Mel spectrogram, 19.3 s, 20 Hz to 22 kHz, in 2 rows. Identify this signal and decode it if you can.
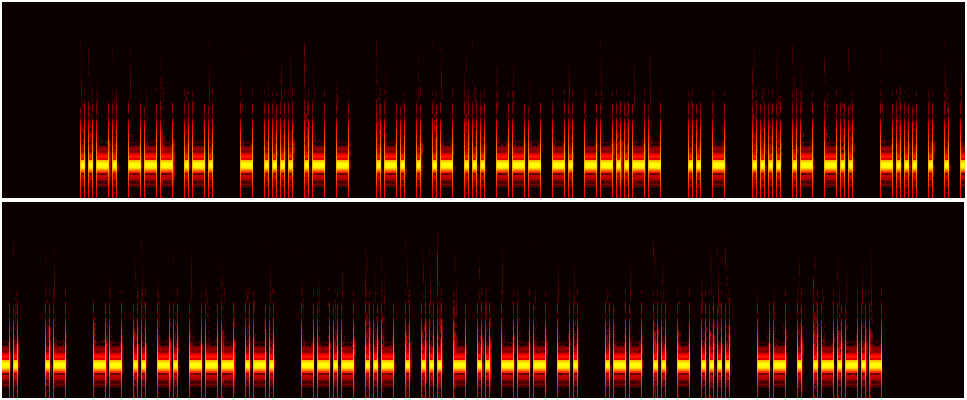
Morse code, heard as a keyed tone, about 28 wpm, 700 Hz. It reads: FOR THAT REASON, IT HAD BEEN A MINOR QUESTION WITH ME.
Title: Sentences from Top 1500 Words 30wpm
